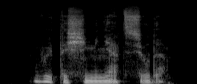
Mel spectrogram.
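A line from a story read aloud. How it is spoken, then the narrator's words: Whispered mumble. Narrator (Russian): пробормотал шепотом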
